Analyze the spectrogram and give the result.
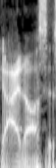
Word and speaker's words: Eidos: Sometimes I look at it, I'm like it's Eidos, but I think it's Eidos. I think it's Eidos. Eidos, sure. I think Eidos is correct. Montreal.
